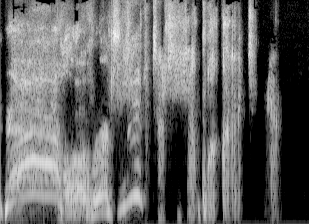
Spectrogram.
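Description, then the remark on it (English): A voice loudly imitates a screeching race car engine, a strained wail that sweeps up and down in pitch for about two seconds, then breaks into short choppy bursts. “I'm just saying I, I wouldn't call that a gentle purr.”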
